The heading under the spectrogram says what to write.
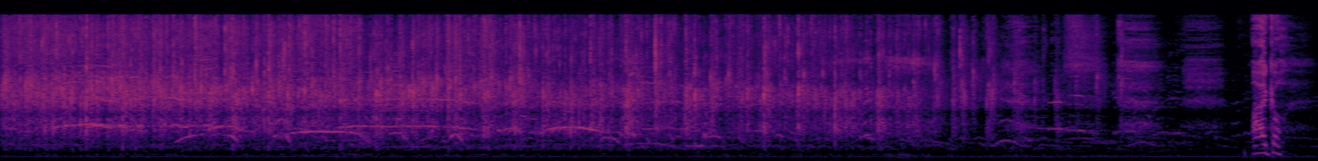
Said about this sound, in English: Stand to your feet, somebody. And would you clap your hands and worship the Lord today?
